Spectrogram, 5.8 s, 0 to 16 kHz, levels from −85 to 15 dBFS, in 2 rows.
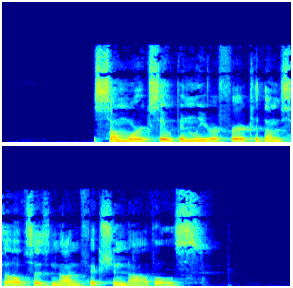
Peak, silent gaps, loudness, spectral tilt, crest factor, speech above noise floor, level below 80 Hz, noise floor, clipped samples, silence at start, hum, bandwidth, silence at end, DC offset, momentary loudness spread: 0 dBFS; none; -19 LUFS; -5 dB/octave; 20 dB; 55 dB; -46 dBFS; -74 dBFS; under 0.1%; 0.9 s; none; 11.5 kHz; 0.85 s; under 0.1%; 8 LU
